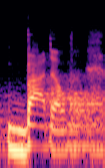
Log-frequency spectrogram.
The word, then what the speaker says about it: battle: Battle. ما battle تلفظ میکنیم چون از نگاه تلفظ زمانی که دبل تی در وسط کلمات قرار بگیره معمولا سافت دی تلفظش میشه، یعنی مثل دی نرم تلفظش میکنیم.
